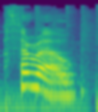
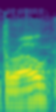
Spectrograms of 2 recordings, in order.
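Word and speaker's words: Theroux: Nazwisko kolejnego pana wywodzi się z języka francuskiego i wymawiamy je jako Thoreau. Justin Thoreau. – This is Justin Thoreau, and this is the timeline of my career.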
